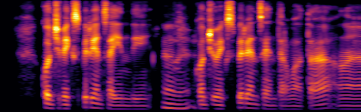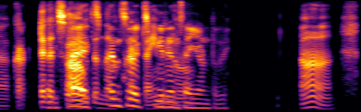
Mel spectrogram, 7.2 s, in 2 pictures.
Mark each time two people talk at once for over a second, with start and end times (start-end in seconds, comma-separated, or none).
4.1-5.5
